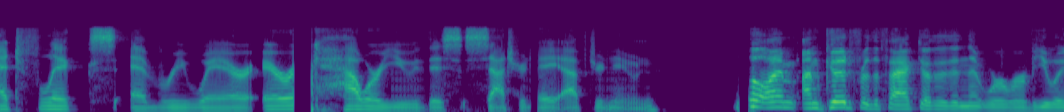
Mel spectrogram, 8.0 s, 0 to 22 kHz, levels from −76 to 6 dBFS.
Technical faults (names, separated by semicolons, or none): packet loss on an ADPCM call; filter restarted on every block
